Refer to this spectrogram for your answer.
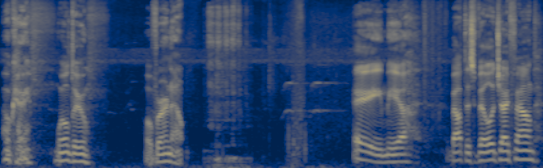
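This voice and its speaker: A man's voice: mid-range voice, slow, clean tone. An actor voicing a confused man stranded in the jungle in a video game, talking urgently with someone over a radio. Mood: wary. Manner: shaken, urgent, searching.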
